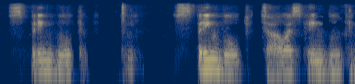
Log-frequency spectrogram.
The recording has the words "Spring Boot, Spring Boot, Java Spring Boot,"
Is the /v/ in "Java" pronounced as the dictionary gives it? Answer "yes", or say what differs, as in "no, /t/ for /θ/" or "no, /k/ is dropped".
no, /w/ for /v/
